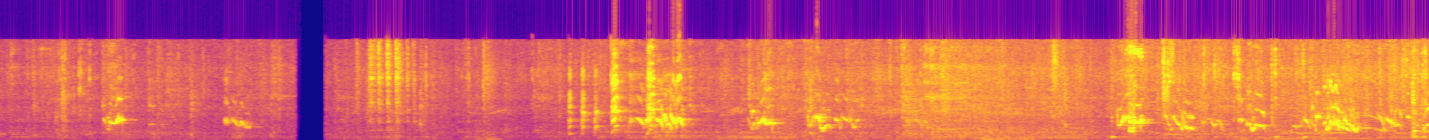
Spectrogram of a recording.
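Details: Budgerigars giving mating sounds, meant to stimulate breeding, chatter in quick, scratchy warbles and sharp chirps, several birds overlapping, with rustling and wing flutters between bursts.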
